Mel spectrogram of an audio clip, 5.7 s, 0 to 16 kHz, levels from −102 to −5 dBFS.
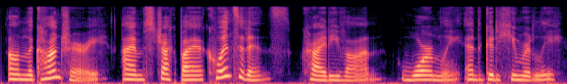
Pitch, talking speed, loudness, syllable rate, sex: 210 Hz, 160 wpm, -20 LUFS, 5.0 syllables/s, female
